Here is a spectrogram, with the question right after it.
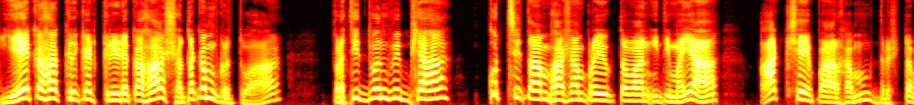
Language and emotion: Sanskrit, disgusted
